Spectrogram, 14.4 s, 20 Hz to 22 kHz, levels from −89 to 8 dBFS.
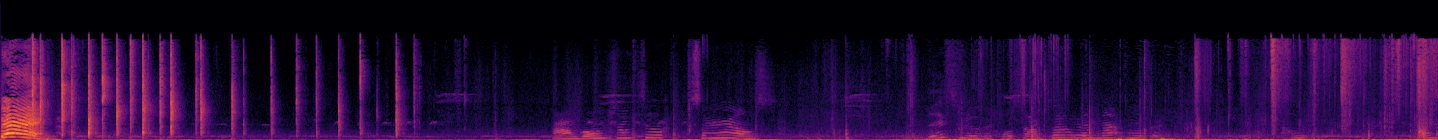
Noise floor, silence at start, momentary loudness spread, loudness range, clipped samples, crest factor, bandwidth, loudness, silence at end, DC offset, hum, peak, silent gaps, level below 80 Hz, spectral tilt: -46 dBFS; 0 s; 23 LU; 17 LU; under 0.1%; 20 dB; 17 kHz; -26 LUFS; 0 s; under 0.1%; none; -2 dBFS; none; -24 dBFS; -3 dB/octave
